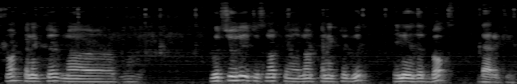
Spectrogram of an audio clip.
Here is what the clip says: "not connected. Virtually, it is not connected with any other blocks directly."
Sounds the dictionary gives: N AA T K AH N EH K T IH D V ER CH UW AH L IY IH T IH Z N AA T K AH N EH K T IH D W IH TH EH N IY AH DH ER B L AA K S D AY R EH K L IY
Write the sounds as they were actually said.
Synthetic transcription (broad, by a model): N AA T K AH N EH K T IH D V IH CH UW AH L IY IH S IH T N AA T K AH N EH K T IH D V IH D EH N IY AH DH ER B AA K S D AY R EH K L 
